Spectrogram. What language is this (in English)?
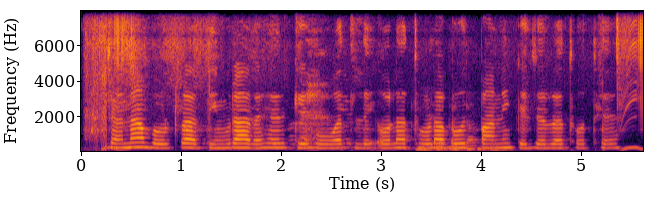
Chhattisgarhi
